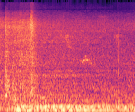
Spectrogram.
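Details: Nissan Grand Livina, four coils, two already replaced, at low idle: uneven lumpy stumbling thumps instead of a smooth hum, engine shaking; a dead ignition coil drops a cylinder, causing power loss, high fuel use and odd exhaust sound.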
